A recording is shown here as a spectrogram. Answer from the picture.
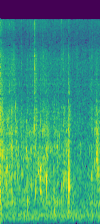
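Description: Faint small splashes and trickling of water as a Weimaraner wades into the shallow, muddy edge of a pond, a few soft ticks scattered through it.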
